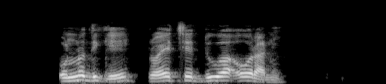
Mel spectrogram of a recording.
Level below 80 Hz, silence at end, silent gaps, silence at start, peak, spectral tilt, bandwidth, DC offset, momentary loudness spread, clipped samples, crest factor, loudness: -58 dBFS; 1.05 s; 1.40-1.47 s; 0.6 s; -2 dBFS; -6 dB/octave; 7.2 kHz; under 0.1%; 6 LU; under 0.1%; 14 dB; -14 LUFS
